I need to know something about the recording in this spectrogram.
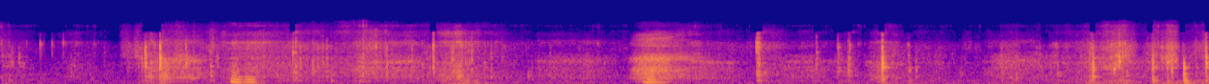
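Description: A bag rustles and crinkles.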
